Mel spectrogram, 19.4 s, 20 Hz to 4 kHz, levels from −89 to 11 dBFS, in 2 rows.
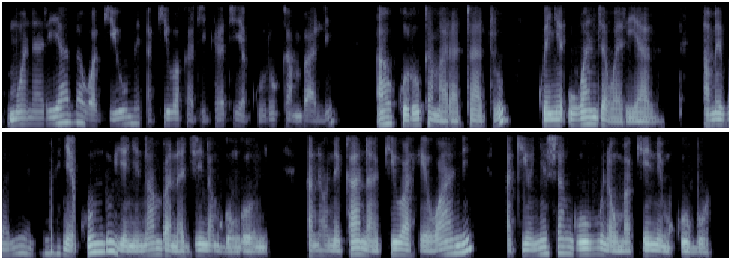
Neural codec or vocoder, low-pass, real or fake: codec, 24 kHz, 3.1 kbps, DualCodec; 3.6 kHz; fake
